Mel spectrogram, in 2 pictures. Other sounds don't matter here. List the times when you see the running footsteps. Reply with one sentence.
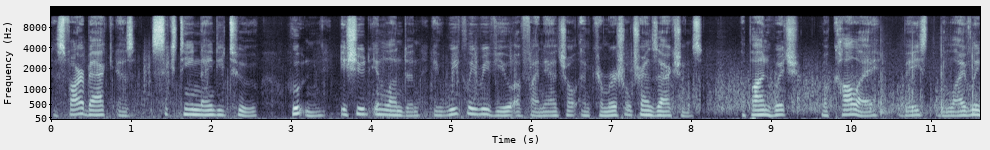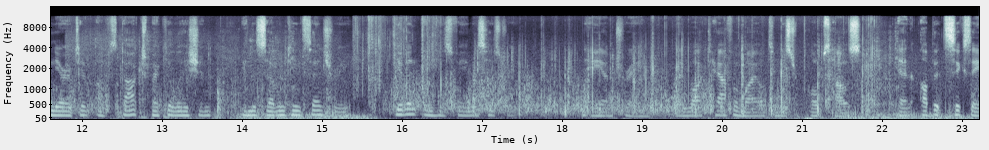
You can hear the running footsteps from 10.2 to 22.0 s.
